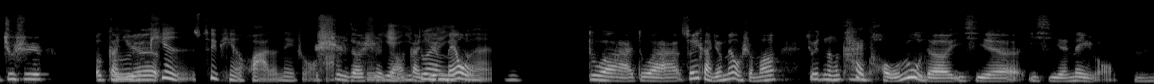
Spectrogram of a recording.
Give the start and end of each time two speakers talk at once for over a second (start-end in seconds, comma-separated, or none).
3.1-4.9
